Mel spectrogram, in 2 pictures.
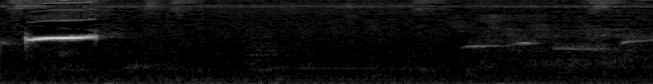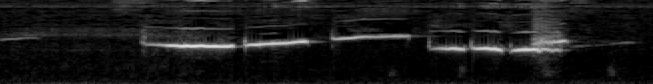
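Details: Female white-rumped shama whistling to trigger male song. A short high whistle, a long pause, then a run of clear notes: low, rising, high and steady, then several quick falling whistles.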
